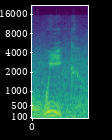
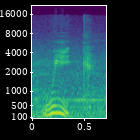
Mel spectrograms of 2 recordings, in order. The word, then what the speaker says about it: weak: I feel weak. Weak is the opposite of strong. Weak like this week and next week. It has the same pronunciation as this week and next week.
